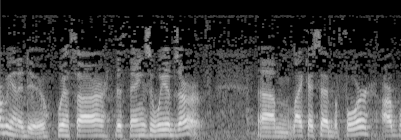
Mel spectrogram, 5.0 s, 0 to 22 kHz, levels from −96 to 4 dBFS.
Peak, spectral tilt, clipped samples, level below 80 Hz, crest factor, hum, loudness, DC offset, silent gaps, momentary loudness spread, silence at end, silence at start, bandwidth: -2 dBFS; -6.5 dB/octave; under 0.1%; -48 dBFS; 14 dB; none; -16 LUFS; under 0.1%; none; 5 LU; 0 s; 0 s; 13 kHz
